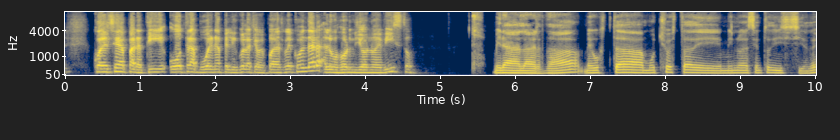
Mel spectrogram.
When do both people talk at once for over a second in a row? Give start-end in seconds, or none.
none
